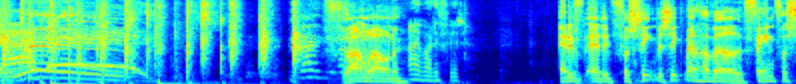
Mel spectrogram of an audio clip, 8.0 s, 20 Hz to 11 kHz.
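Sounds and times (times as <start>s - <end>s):
small group clapping in applause: 0.0s - 3.4s
speech: 3.4s - 4.8s, 5.6s - 7.9s.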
